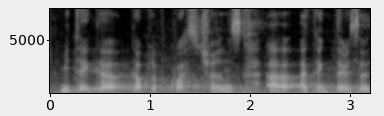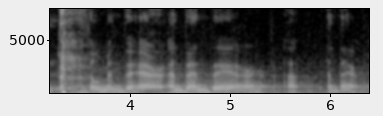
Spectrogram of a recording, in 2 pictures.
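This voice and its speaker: A woman moderating a panel, briskly organizing audience questions. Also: mid-range voice, a little mellow, a little hiss or hum. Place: large conference hall. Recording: long hall reverb, faint ambience.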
